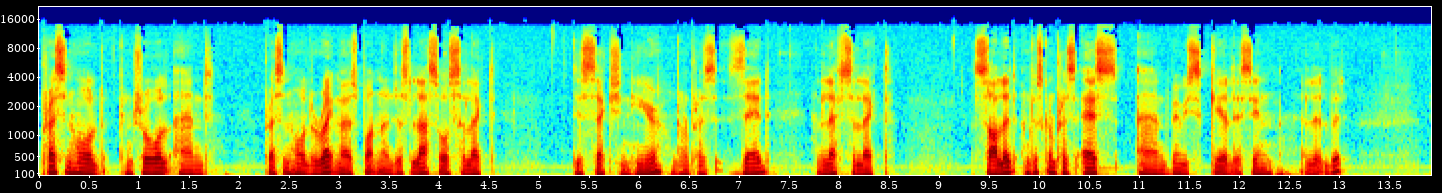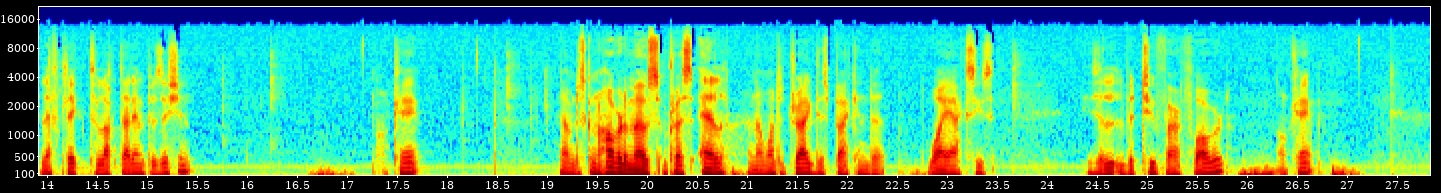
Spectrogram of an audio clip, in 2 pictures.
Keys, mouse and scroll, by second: 3.0 a, 11.1 z, 15.2 s, 18.7 click, 19.6-22.7 middle drag, 25.5 l.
